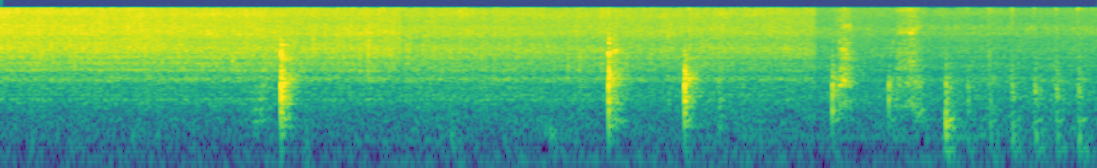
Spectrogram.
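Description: Chopped onions frying in olive oil in a Dutch oven, a steady sizzle. Over it a chef's knife cutting garlic knocks on a wooden cutting board: a few single knocks, then several quicker ones near the end.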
